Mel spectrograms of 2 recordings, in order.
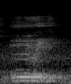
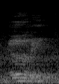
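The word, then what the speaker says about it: Nri: That's how it's actually pronounced, Uri. So you have to put some emphasis on the N before adding the R-I, Uri.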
